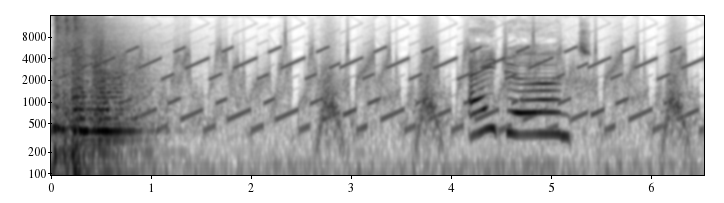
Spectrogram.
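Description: Cartoon background music that stops about a second in, followed by short rising electronic chirps repeating about three times a second: a signal for an incoming call. A short voiced sound like a character's exclamation stands out midway.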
